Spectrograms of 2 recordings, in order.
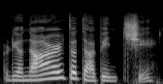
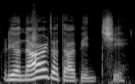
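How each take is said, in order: Both takes have the same delivery.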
